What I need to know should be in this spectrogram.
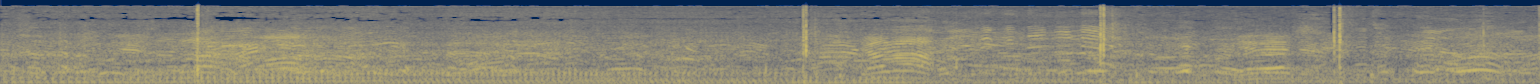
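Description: A hand slaps against bare skin.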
